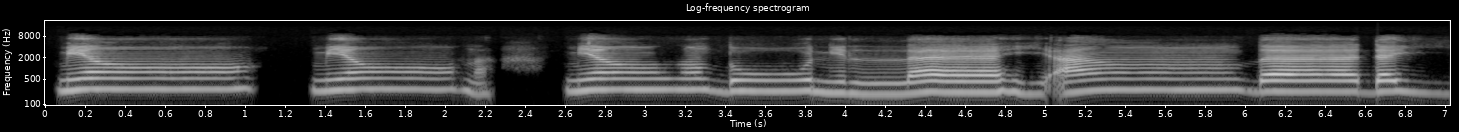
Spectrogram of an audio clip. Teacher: Nah, ketika ikhfa huruf dal, kan huruf dal makronya ujung lidah menempel ke pangkal gigi seri atas. Jadi posisi ketika dengung itu lidahnya sudah di pangkal gigi.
